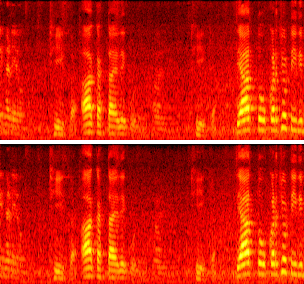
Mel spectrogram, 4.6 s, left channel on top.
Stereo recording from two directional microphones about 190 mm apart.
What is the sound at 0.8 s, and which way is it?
Speech, 5° right (ahead or behind).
